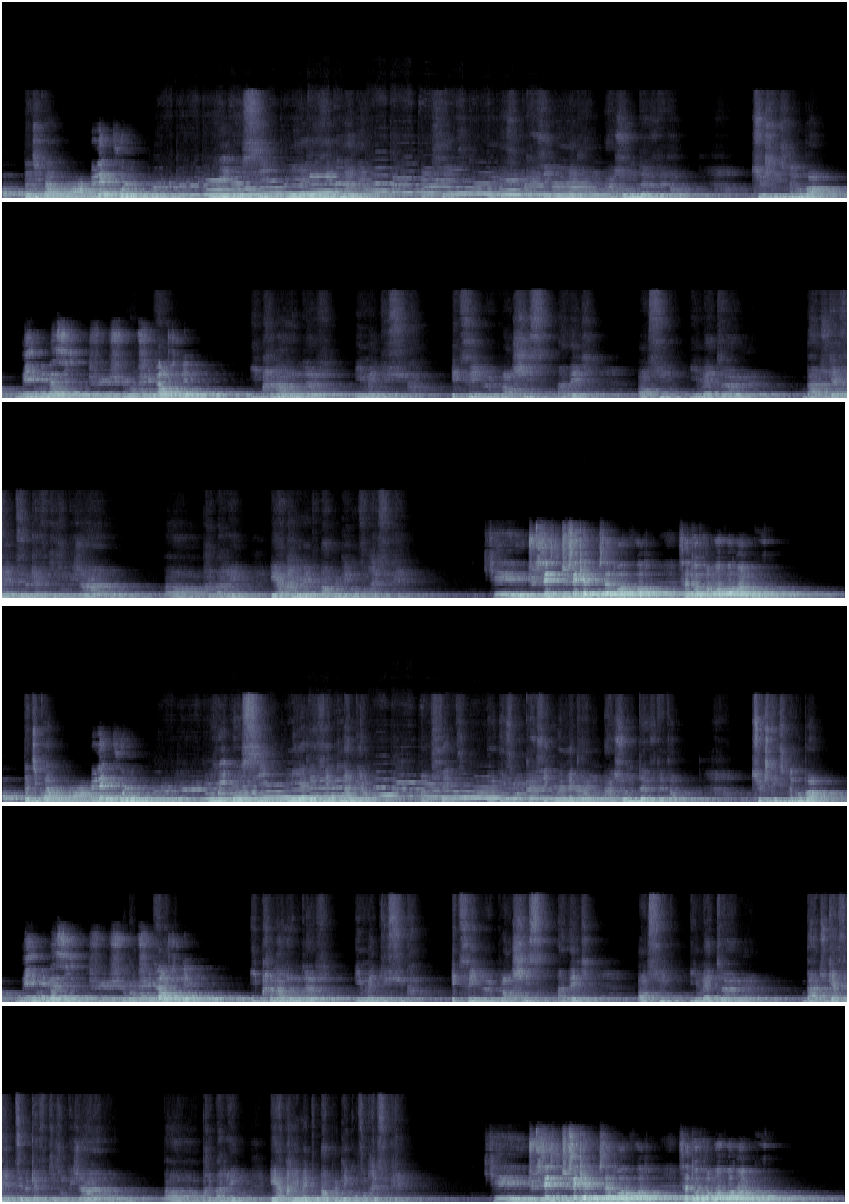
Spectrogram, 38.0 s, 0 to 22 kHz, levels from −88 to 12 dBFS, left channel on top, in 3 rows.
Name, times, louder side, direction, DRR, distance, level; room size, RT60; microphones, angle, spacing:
voice 1, 0.3-0.9 3.1-5.6 6.3-6.9 7.3-10.2 10.6-10.9 11.3-12.3 14.5-15.2 16.4-17.6 18.0-18.9 19.4-21.5 22.2-22.7 23.0-24.1 24.7-27.1 27.8-29.0 29.4-31.4, right 1 dB, 30° right, -1 dB, 0.6 m, -25 dB
sound 1, 0.6-4.9, left 1 dB, 40° left, 0.9 m, -29 dB
voice 2, 1.3-2.0 12.9-15.5 32.7-35.0 35.5-36.8, equal, 15° left, -4 dB, 1.3 m, -20 dB
Wind instrument woodwind instrument, 2.2-8.7, equal, 75° left, 1.6 m, -30 dB
8.8 x 3.6 x 5.3 m, 2.9 s
head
